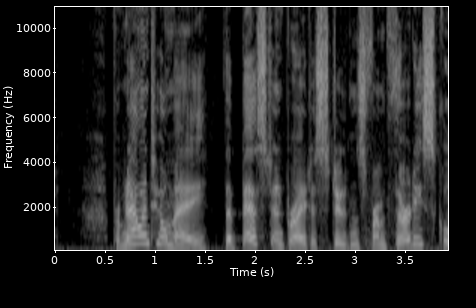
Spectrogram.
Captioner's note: none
